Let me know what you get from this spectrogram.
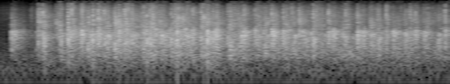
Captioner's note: audience applauding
